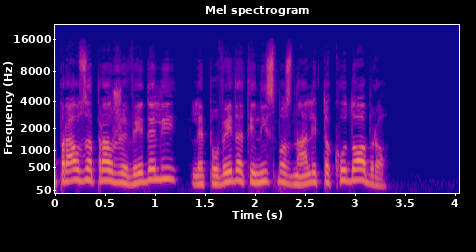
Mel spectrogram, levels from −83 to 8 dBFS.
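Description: Listening to this speech recording, nothing technically wrong stood out.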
